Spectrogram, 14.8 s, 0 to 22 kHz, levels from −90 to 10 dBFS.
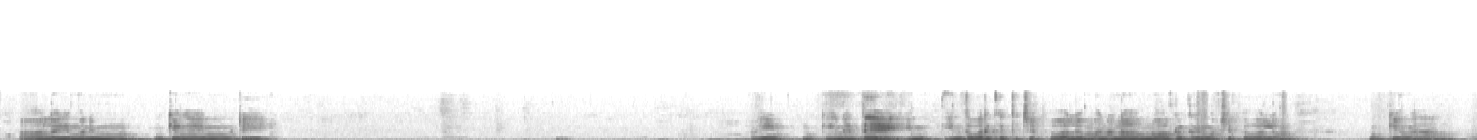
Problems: background sounds at intervals, background conversations at intervals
